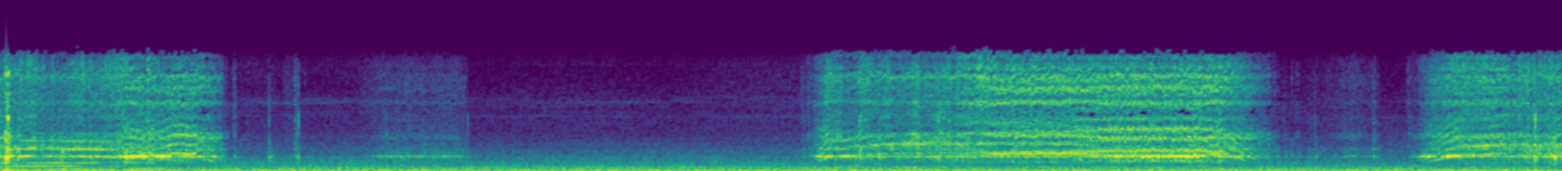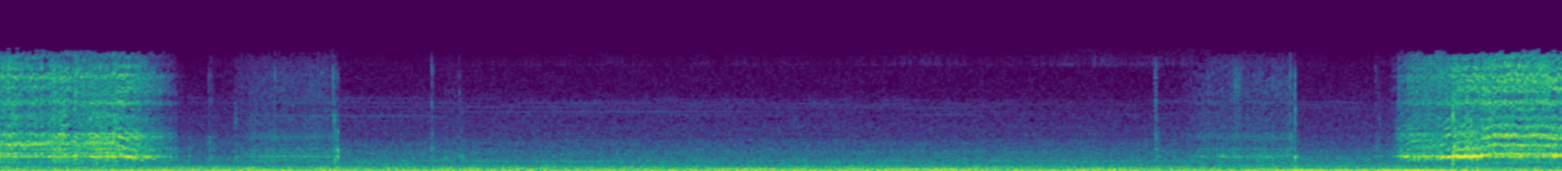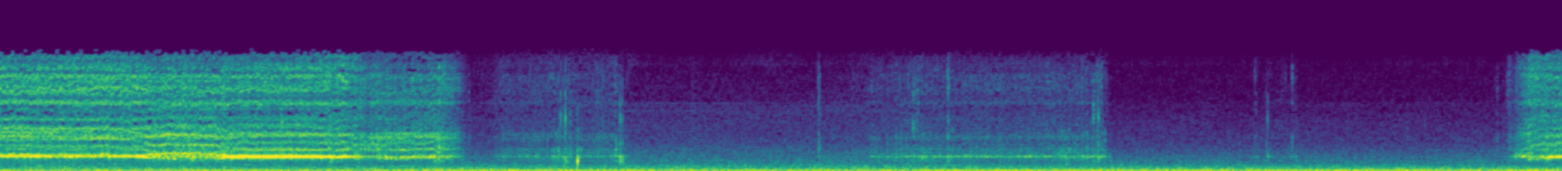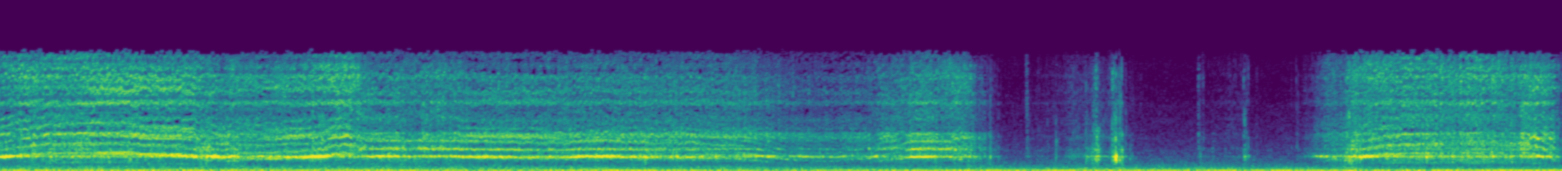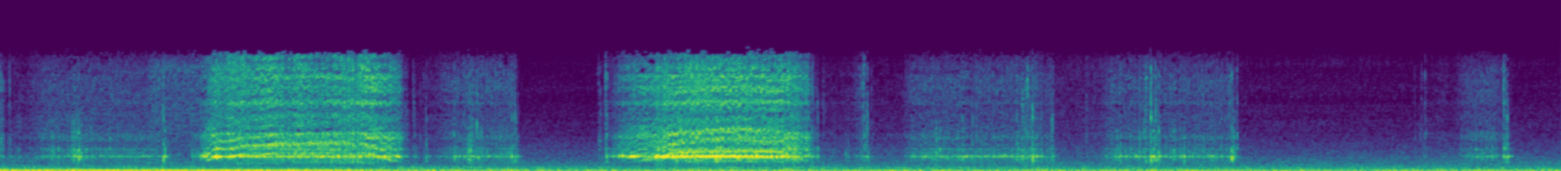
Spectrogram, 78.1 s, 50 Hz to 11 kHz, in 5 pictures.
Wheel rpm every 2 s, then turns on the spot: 120, 20, 10, 10, 150, 160, 30, 130, 60, 10, 0, 0, 0, 10, 30, 140, 130, 100, 20, 0, 30, 0, 0, 110, 130, 130, 110, 90, 30, 10, 130, 40, 110, 30, 90, 40, 20, 10, 10.
2-6 12-14 18-20 26-28 36-38 40-42 56-58 62-64 66-68 70-78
